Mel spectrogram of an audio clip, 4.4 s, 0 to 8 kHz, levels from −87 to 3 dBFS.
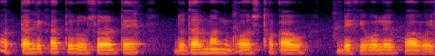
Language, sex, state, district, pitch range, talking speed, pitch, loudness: Assamese, male, Assam, Kamrup Metropolitan, 120-130 Hz, 125 wpm, 125 Hz, -17 LUFS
